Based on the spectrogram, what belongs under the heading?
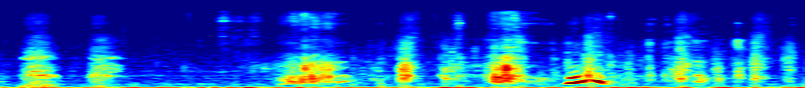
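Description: Close-miked chewing of a mouthful of kimchi and rice: wet smacking and crunchy mouth noises, with a short hummed "mm" that rises and falls about three and a half seconds in.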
